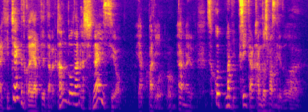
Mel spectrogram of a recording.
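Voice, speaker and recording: His speech runs at a fairly quick clip. He is a man, and noticeable background noise sits beneath the recording. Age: 40s. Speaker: travel podcast guest. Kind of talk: casual chat.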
